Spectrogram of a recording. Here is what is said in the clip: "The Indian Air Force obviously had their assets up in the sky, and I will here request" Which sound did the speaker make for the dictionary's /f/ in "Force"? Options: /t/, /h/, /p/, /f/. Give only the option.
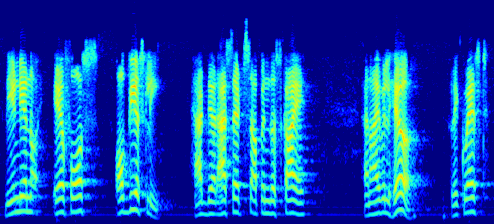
/f/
